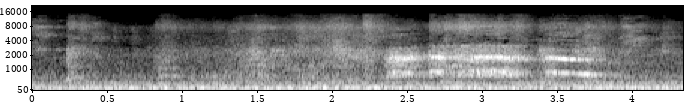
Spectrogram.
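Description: A rooster crowing once, a call of over a second whose last part falls in pitch, over a steady low hum.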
